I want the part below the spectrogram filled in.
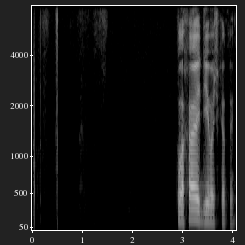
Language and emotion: Russian, neutral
